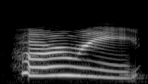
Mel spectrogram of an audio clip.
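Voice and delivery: high, loud whining cry; crying piglets. Acted. Piglets pleading with their father, high crying whine. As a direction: piglets wailing at father to hurry.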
